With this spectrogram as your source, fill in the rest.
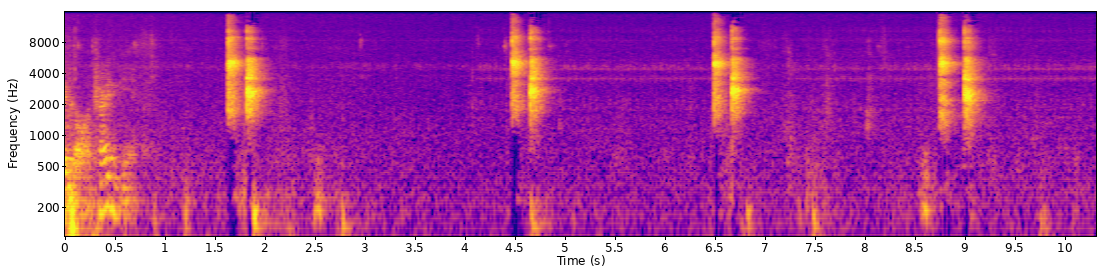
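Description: A dog paws and rustles at a blanket.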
